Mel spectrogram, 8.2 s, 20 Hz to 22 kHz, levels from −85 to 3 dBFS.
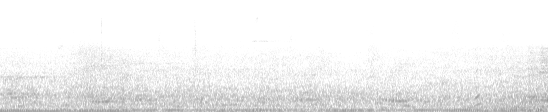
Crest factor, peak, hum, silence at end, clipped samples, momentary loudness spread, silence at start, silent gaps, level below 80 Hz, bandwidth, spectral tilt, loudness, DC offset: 16 dB; -38 dBFS; none; 0 s; under 0.1%; 3 LU; 0 s; none; -62 dBFS; 15.5 kHz; -5.5 dB/octave; -57 LUFS; under 0.1%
